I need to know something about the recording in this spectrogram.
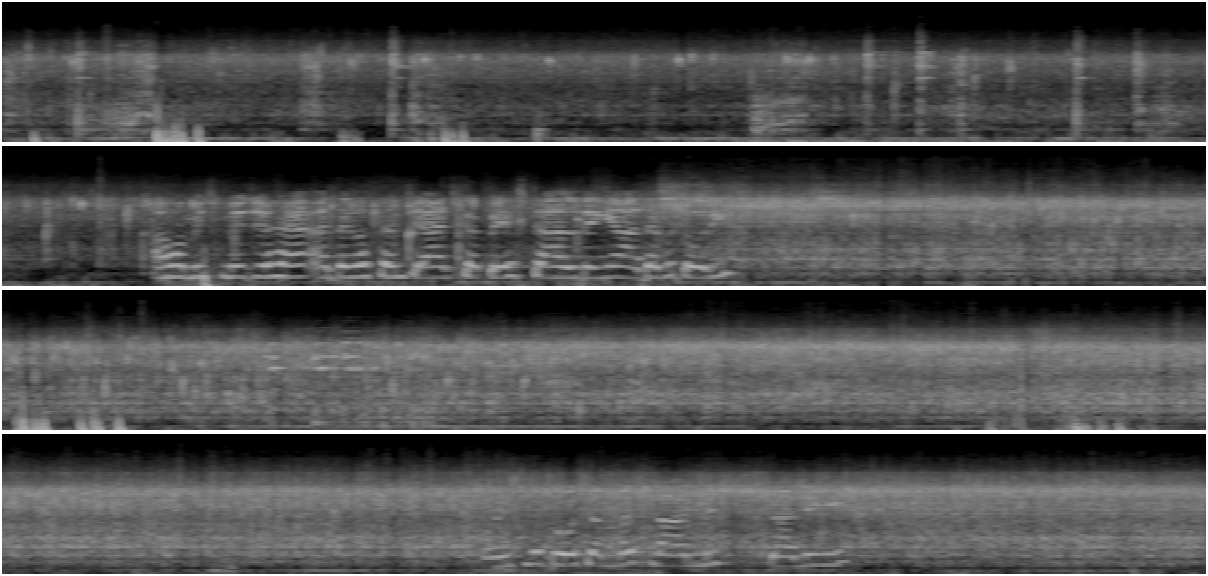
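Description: A metal spoon scrapes against the pan.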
